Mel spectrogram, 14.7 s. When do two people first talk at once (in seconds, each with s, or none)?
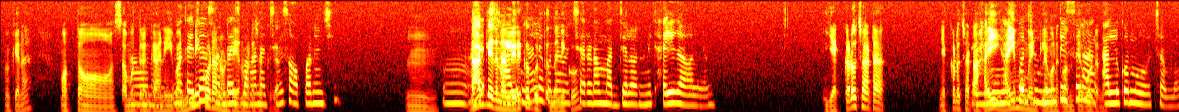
1.7 s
